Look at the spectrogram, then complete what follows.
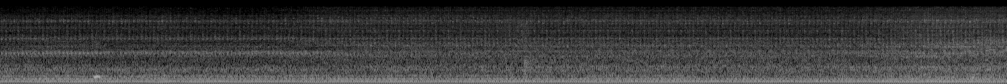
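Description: BMW M340i's turbocharged 3.0-litre B58 inline-six idling steadily, breathing through a newly fitted do88 carbon-fibre cold-air intake.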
